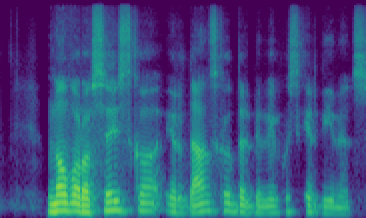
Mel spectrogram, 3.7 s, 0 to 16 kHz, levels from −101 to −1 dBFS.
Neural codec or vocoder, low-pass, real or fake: autoencoder, 48 kHz, 32 numbers a frame, DAC-VAE, trained on Japanese speech; 14.4 kHz; fake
